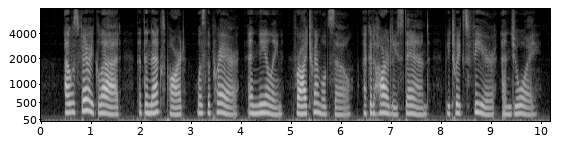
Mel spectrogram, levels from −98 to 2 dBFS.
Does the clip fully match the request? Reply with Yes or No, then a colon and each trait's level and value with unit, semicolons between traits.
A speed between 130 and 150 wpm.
Yes: average, 145 wpm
